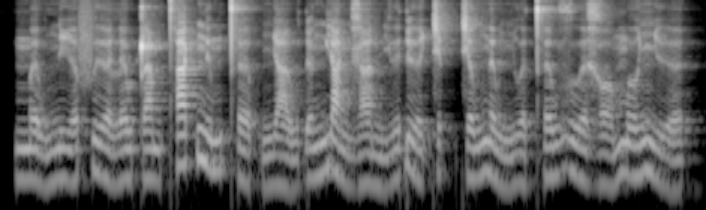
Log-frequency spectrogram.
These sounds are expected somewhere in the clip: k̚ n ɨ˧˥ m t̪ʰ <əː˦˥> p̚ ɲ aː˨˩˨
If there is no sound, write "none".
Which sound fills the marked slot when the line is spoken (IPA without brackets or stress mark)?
əː˨˩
